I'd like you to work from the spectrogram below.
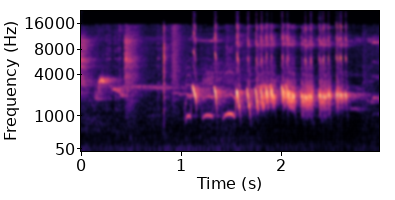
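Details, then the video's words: Provoked white-rumped shama giving its competitive fighting song: a few soft low whistles, then a fast run of loud, sharp, repeated notes, about eight per second. "Kích Cực Nhạy , Chòe Lửa Đánh Đuôi Sàn Cầu Kích Lửa Hót Căng. luyện Chòe lửa hót đấu."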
